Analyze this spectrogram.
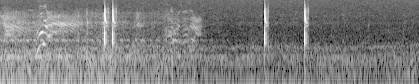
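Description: Short electronic clicks sound as menu options are chosen.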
